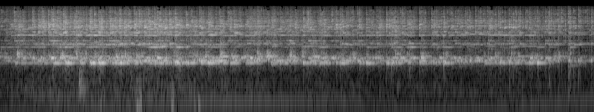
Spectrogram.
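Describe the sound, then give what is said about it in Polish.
A dense jangle of many hammered metal bells of various shapes and sizes, hung on the necks of a flock of sheep unseen in the fog in the Tatra mountains, clanking continuously at mixed pitches with steady irregular ringing and no voices. “Dzwonki najrozmaitszych kształtów, a więc wielkości, wydają rozmaite wysokości tonów.”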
